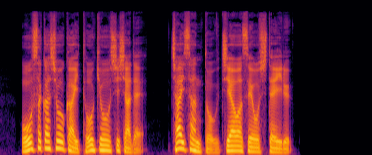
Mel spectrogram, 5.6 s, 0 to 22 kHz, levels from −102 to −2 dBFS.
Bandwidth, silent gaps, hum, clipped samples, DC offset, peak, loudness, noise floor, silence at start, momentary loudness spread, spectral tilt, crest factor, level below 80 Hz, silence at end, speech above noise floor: 15.5 kHz; none; none; under 0.1%; under 0.1%; 0 dBFS; -18 LUFS; under -90 dBFS; 0.35 s; 8 LU; -5.5 dB/octave; 18 dB; -46 dBFS; 1.25 s; over 73 dB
